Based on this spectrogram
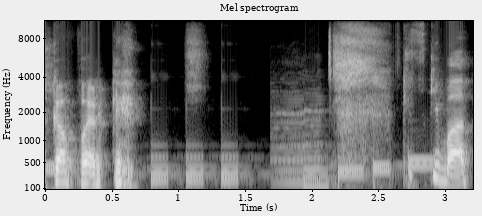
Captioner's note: laughing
